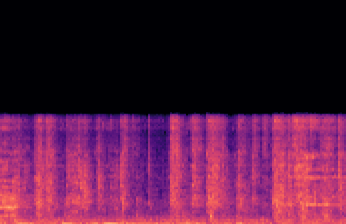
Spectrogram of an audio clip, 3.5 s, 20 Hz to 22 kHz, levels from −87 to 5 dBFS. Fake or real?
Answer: fake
